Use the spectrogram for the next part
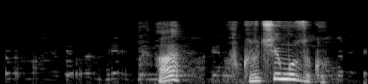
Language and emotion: Russian, neutral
